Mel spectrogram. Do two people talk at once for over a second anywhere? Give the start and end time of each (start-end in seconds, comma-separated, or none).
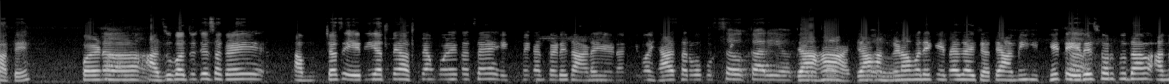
7.2-9.0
